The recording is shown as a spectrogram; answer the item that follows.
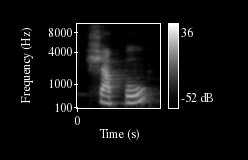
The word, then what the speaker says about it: chapeau: Chapeau EAU ਦੀ sound ਕੀਤੀ ਹੈ O, ਤਾਂ it will be chapeau।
